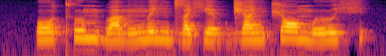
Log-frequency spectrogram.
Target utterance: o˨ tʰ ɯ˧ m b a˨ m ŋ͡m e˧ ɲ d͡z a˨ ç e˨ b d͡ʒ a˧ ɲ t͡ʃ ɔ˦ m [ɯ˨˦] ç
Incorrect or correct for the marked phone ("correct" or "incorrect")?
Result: correct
